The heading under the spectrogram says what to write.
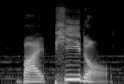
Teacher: When you add the suffix to make it an adjective, the stress shifts to the second syllable and the e transforms into a long e sound.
